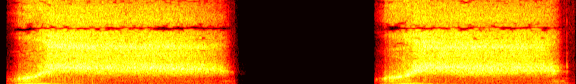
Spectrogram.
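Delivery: breathy "whoosh" like surf; drawn-out whooshing wave noise; crashing waves. Acted. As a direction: imitate waves rolling in, unvoiced hush. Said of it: "sound of crashing waves".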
